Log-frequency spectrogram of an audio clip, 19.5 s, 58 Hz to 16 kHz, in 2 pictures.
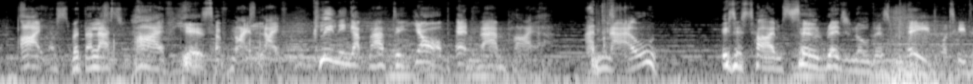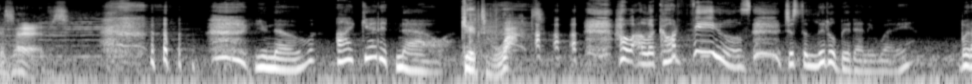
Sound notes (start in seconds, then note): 11.0 amused chuckling; 14.8 Integra chuckling; 15.6 deep breath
